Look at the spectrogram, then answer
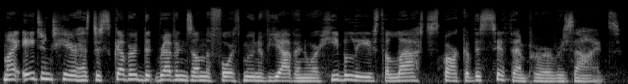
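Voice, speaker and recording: An actress playing a dignified Jedi grand master in a video game, formal, measured and diplomatic, with calm authority. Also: female voice, fairly low pitch, close to an everyday voice. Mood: formal, resolute. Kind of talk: dramatic video game acting.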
